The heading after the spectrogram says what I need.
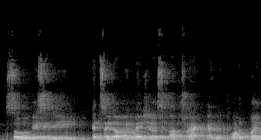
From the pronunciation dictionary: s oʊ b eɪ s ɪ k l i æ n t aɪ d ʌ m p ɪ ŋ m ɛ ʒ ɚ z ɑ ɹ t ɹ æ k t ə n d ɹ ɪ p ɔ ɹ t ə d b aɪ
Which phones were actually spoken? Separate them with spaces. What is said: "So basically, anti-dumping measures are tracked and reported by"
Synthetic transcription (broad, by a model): s oʊ b eɪ s ɪ k l i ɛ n s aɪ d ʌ p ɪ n m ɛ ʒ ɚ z ɑ ɹ t ɹ æ k t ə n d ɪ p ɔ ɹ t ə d b aɪ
